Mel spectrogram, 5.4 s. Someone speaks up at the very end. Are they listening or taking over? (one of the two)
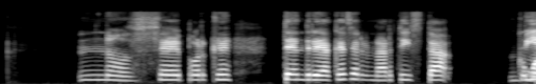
taking over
